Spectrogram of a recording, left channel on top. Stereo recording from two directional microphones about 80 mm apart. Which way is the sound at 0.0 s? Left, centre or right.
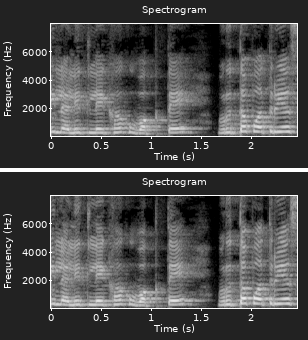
Right.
